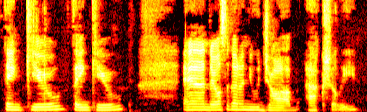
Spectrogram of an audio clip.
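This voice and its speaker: A woman's voice: mid-range voice, steady tone, unhurried, dry recording. A woman in her early thirties from the Philippines, co-hosting a casual chat, giggling often and asking curious questions. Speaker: podcast co-host. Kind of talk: casual chat between friends.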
